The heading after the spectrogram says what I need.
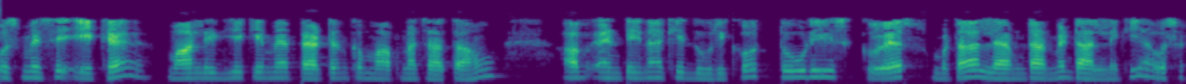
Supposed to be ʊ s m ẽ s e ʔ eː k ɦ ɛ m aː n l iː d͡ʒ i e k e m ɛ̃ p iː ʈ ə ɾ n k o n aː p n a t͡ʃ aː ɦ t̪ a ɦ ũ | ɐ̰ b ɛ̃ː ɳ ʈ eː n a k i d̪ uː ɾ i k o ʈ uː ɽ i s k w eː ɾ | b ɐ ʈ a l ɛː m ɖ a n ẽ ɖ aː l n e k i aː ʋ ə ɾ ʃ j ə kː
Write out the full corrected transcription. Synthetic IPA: ʊ s m ẽ s e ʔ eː k ɦ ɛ m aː n l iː d͡ʒ i e k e m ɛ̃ p ɛː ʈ ə ɾ n k o m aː p n a t͡ʃ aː ɦ t̪ a ɦ ũ | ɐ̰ b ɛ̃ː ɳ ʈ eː n a k i d̪ uː ɾ i k o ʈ uː ɽ i s k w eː ɾ | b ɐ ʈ a l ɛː m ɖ a m ẽ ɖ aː l n e k i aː ʋ ə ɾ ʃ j ə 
